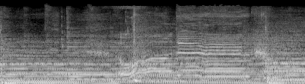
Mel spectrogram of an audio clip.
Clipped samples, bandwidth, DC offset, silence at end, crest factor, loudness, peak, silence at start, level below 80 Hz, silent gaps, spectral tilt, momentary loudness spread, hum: under 0.1%; 17.5 kHz; under 0.1%; 0 s; 10 dB; -12 LUFS; 0 dBFS; 0 s; -20 dBFS; none; -5.5 dB/octave; 3 LU; none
